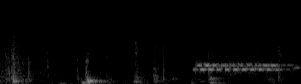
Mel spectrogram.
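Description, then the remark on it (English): A telephone rings during a live stream of Topics on My Mind, a steady, loud electronic trill that begins partway through, following a few soft knocks and shuffling sounds. “And there's the phone call.”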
